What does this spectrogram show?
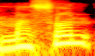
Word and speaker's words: masón: La palabra masón, así con el acento en la O como la tenemos hoy aquí, deriva de una palabra alemana y etimológicamente significa tallador de piedras.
